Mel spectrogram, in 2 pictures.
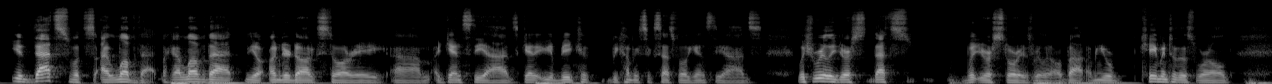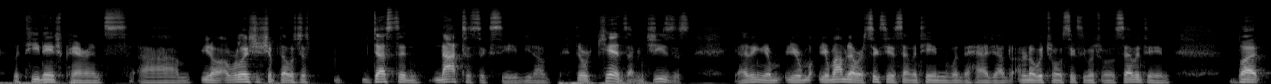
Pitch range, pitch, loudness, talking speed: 90-110 Hz, 100 Hz, -31 LUFS, 230 wpm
